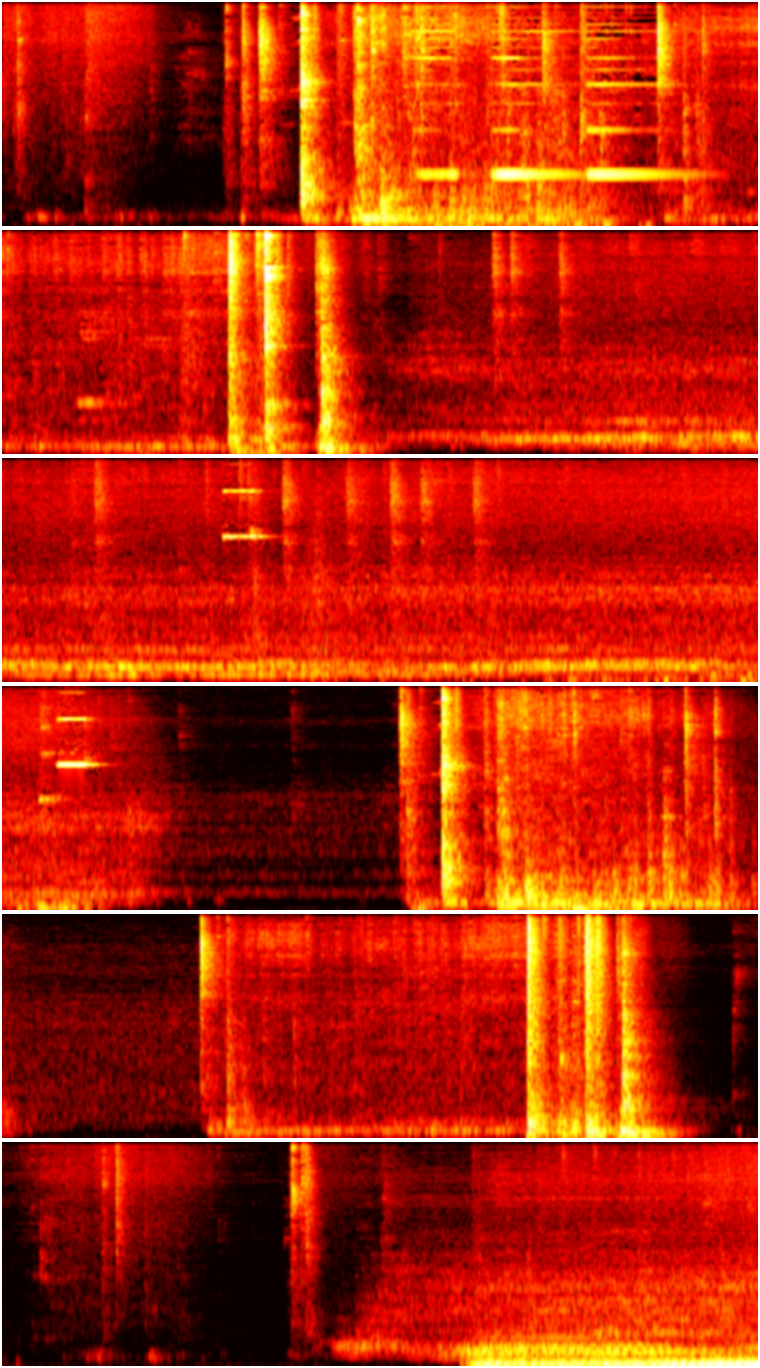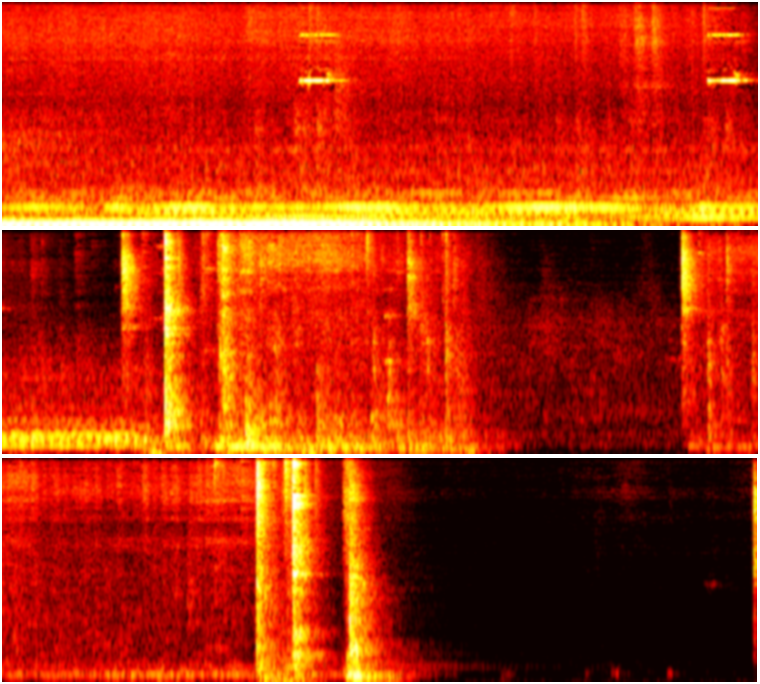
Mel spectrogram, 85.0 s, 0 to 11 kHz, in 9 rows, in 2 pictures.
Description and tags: Elevator descending and then ascending two floors. No peaking, but the electric motor sound is somewhat weak, and the recording has been processed to remove noise. Recorded at Shelby Hall, The University of Alabama, spring 2009.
